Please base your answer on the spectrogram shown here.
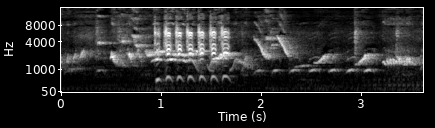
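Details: White-rumped shama of the Aceh type from Cot Goh, Bireun, Aceh province, singing a varied phrase: clear rising and falling whistles near the middle range, a burst of rapid harsh pulsed notes, then a run of short repeated whistled slurs.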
